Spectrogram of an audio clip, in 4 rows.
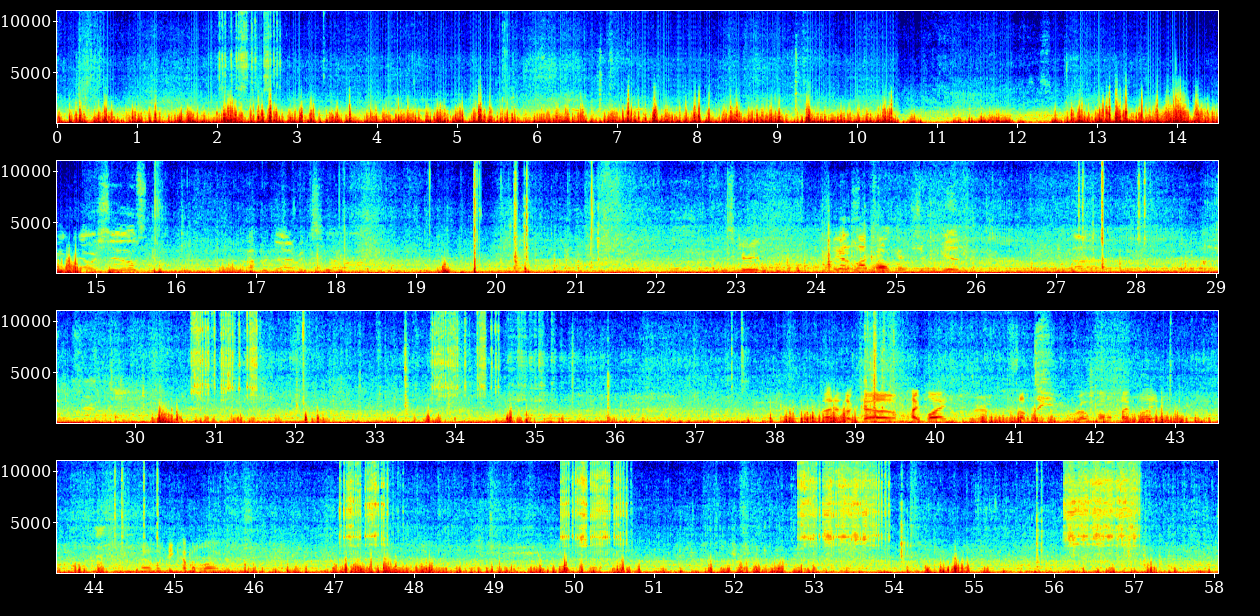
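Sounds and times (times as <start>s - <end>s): boat engine humming: 0.0s - 58.0s
wind noise on microphone: 0.0s - 58.0s
fishing reel ratcheting clicks: 30.7s - 31.6s, 47.0s - 47.8s, 49.8s - 50.7s, 52.8s - 54.0s, 56.1s - 57.2s.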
